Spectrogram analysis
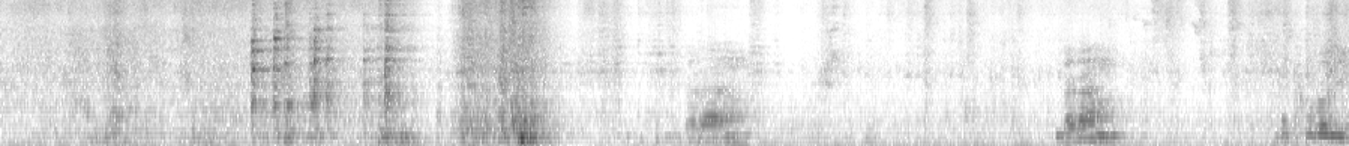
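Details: Kitten Narang, a domestic cat, indoors beside its owner's feet while dishes are washed, trying to settle down to sleep; two short arched meows rising and falling, amid a person's talking and clattering dishes and cutlery.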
